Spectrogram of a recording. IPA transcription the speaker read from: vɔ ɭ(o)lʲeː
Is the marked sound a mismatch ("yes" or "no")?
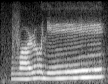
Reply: no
